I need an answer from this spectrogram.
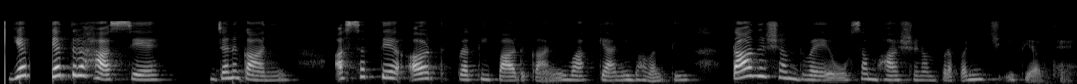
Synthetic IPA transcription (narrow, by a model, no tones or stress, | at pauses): jɐjɐt̪ɾɐɦaːsjɐ | d͡ʒɐnkaːni | ɐsɐt̪jɐʔɐɾt̪ʰpɾɐt̪ipaːd̪ka̰ːnḭʋaːkjaːnibʱɐʋɐnt̪it̪aːd̪ɾɪʃɐmd̪ʋɐjeo̰ːsɐmbʱaːʃɐɳɐmpɾɐpɐ̃nt͡ʃḭt̪jɐ̰ɾt̪ʰḛ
